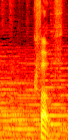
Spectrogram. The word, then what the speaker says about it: Kvothe: I also like to hear your thoughts about Kvothe. Do you love him? Do you hate him? Comment down below, and see you next time. Kvothe.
